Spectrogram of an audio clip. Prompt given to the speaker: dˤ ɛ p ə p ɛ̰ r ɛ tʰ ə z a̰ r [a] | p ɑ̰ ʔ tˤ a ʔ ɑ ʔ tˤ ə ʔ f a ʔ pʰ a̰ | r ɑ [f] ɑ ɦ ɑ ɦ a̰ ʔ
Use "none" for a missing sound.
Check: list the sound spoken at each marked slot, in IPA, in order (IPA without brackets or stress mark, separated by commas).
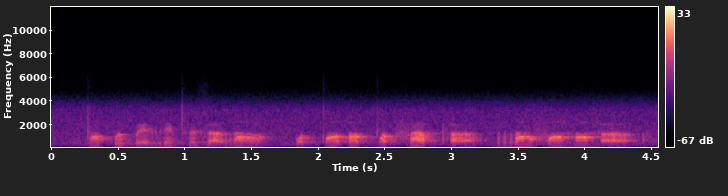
ɑ, f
